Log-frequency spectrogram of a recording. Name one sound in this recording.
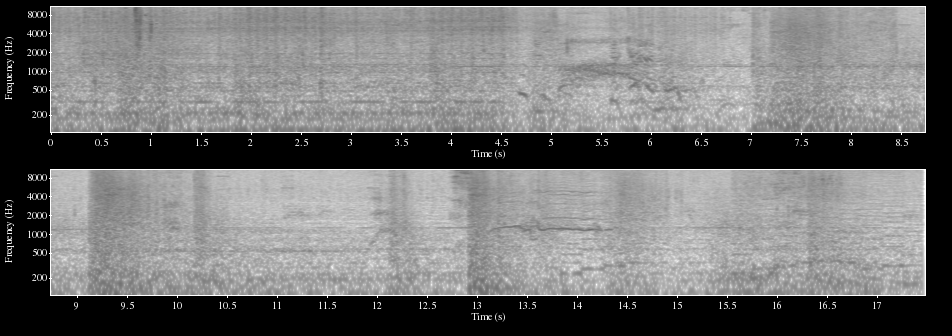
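Heavy impacts thud as a truck ploughs through bodies.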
